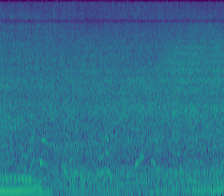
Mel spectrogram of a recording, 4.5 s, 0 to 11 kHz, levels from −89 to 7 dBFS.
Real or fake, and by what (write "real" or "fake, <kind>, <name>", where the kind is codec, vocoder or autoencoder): real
